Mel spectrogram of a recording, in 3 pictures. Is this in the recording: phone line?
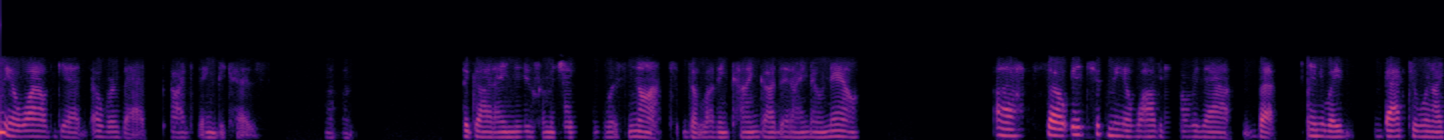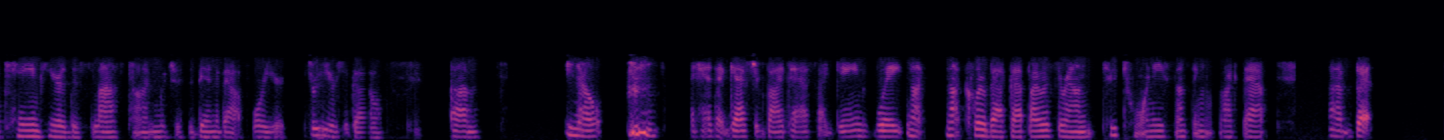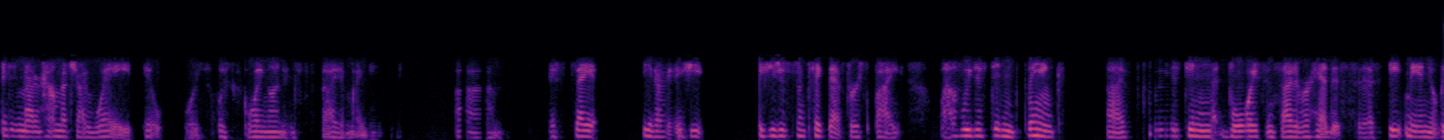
yes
